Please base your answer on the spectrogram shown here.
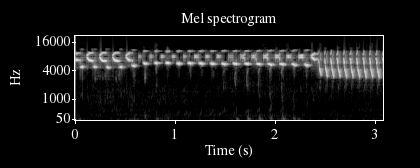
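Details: Domestic canary, caged songbird, singing for training: a very high, even trill of rapid repeated notes, switching abruptly to a lower, louder rattling trill.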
